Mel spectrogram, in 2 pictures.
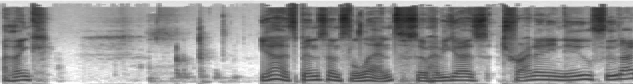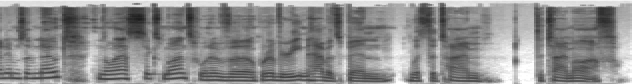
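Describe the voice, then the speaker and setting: A man's voice: medium pitch, lively intonation, warm tone, no room sound. A man hosting a comedy podcast, joking through casual chat and stretching out his announcements. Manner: jokey, drawn-out spooky emcee delivery. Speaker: podcast host.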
